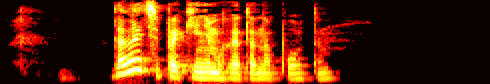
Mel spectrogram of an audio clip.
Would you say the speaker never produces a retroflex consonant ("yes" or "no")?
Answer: yes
